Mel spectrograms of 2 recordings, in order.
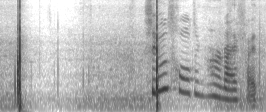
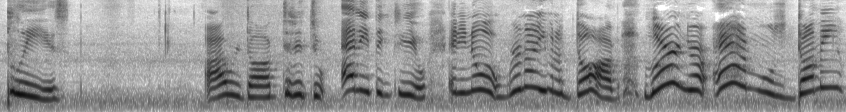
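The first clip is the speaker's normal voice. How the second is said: loud, higher, sarcastic rant; mock her for the wrong animal; loud high sassy scolding; loud mocking plea; 6 semitones higher, 9 dB louder than usual. Pleading then mocking.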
